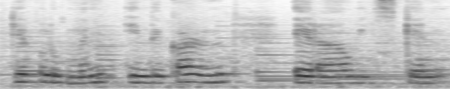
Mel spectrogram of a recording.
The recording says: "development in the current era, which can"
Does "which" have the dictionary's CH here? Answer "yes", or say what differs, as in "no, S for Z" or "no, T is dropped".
no, S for CH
